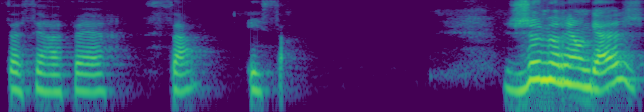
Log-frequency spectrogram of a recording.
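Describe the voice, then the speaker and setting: A woman speaks in a mid-range, slightly mellow voice with a Québécois French accent. She's a relationship coach presenting a webinar in a casual, conversational way, slipping in English words here and there.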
